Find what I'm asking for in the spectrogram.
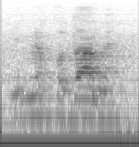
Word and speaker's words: İbn-i Kudame: İbn'i bir daha oku. – İbn-i Kudame. – İki tane D yok. Ben normalde yanlış telaffuz ediyorum. Şeyim dönmediğinden dolayı. Yani normalde tek D ile okuyacaksınız. Çift D ile değil, tamam mı?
